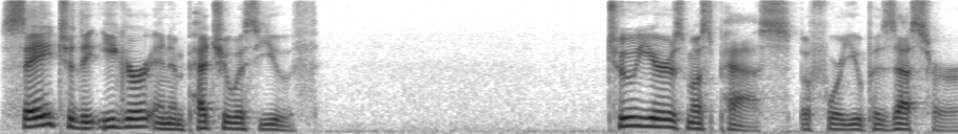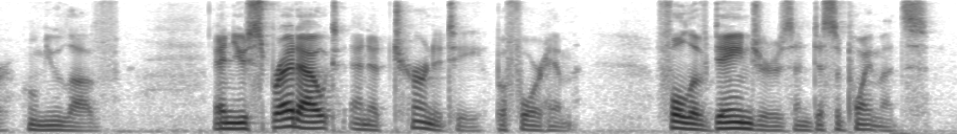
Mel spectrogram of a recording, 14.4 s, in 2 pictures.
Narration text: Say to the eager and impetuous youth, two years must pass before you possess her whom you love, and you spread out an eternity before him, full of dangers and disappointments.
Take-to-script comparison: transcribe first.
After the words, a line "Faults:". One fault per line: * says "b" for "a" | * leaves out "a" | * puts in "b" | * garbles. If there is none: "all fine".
Say to the eager and impetuous youth, two years must pass before you possess her whom you love, and you spread out an eternity before him, full of dangers and disappointments.
Faults:
all fine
